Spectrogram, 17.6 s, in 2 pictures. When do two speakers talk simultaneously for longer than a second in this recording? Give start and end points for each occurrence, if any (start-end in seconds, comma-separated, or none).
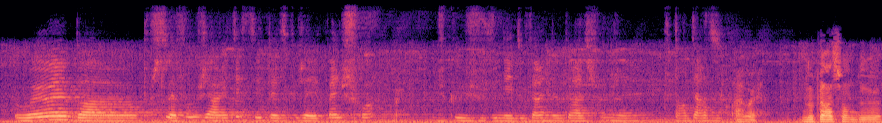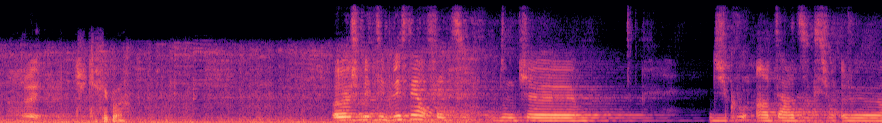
none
